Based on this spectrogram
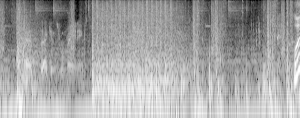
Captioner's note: gunshots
